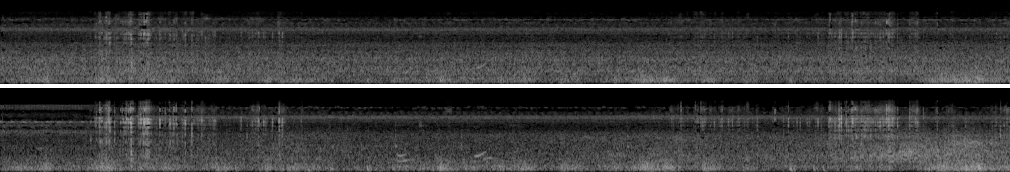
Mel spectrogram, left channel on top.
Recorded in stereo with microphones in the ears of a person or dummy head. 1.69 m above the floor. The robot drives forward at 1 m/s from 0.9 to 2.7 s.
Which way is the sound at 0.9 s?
20° right (ahead or behind).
